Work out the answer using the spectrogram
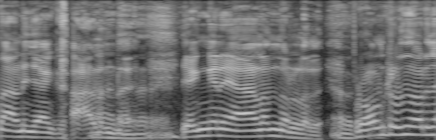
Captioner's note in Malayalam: തൊണ്ട ശരിയാക്കുന്നു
